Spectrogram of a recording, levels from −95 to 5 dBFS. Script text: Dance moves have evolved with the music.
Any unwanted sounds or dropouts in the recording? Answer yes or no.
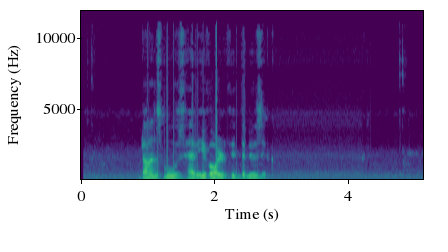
no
